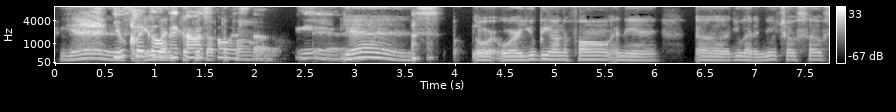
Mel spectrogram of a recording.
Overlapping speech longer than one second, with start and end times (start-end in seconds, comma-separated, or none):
0.6-2.2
